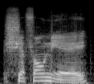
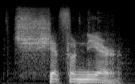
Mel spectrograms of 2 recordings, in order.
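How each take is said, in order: First: "chiffonier" with a French-style "-nee-ay" ending; corrected pronunciation. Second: "chiffonier" read slowly, ending in an anglicized "-neer"; unsure pronunciation. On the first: Reader copying the looked-up word, "chiffonier" ending in "-ay". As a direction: say "chiffonier" as sha-foh-nee-AY, lifting at the end. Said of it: "Close enough. All right". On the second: Reader guessing at an unknown word, "chiffonier" ending like "near". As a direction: tentatively sound out "chiffonier" as shif-uh-NEER. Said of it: "How do you say this word?". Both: Shown as a demonstration.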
